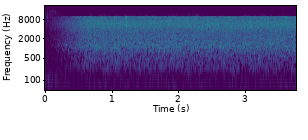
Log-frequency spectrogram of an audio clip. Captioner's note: water flowing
